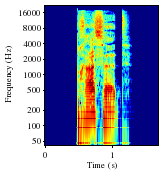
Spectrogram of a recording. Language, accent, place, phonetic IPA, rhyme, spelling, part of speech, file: German, Germany, Berlin, [ˈpʁasət], -asət, prasset, verb, De-prasset.ogg
- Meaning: second-person plural subjunctive I of prassen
